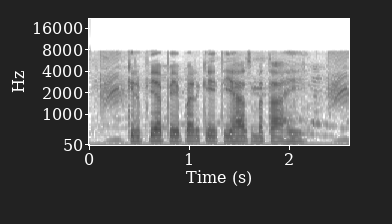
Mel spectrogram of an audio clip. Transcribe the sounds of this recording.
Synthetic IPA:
kɾɪpʰijapeːpəɾkeɪt̪ɪɦaːsbɐt̪aːɦiː

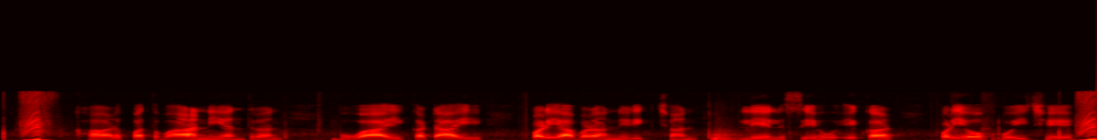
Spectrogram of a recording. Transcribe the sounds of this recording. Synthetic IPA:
kʰəɽpət̪ʋaɾnijənt̪ɾən | bʱuaikəʈai | pəɽjabəɭənːiɾikt͡ʃʰənlelseɦoʔekəɾ | pɾjoɡɦojt͡ʃʰe

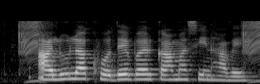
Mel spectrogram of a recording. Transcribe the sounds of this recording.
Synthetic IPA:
aːlulakʰoːd̪ebəɾkaːməsiːnɦaːʋe

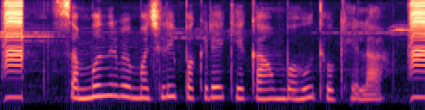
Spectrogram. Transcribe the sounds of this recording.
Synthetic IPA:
səmːund̪ɾəmemət͡ʃʰlipəkɾekekambəɦut̪ɦokʰela̰

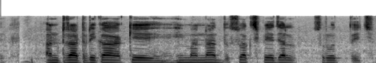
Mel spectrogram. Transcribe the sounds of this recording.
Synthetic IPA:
əɳʈɾaʈɾikakeɦimanad̪swəkt͡ʃʰped͡ʒəl | sɾot̪əjt͡ʃʰ

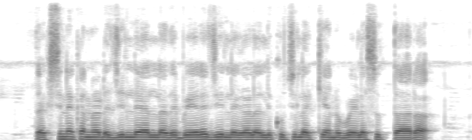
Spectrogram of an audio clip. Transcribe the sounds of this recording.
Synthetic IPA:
d̪̥ɐkʂiɳɐkɐnːɐɽɐd͡ʒilːeɐlːɐd̪ebeːɾed͡ʒilːɛɡɐɭɐlːikut͡ʃilɐkːɐnːubeɭesut̪ːaːɾɐ

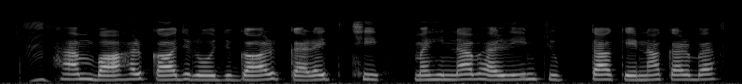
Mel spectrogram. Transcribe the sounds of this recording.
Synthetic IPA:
həmbaːɦəɾkaːd͡ʒɾoːd͡ʒɡaːɾkəɾət̪t͡ʃʰi | məɦinabʱəɾiːnt͡ʃʊk | t̪akenakəɾbɛ

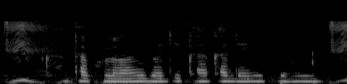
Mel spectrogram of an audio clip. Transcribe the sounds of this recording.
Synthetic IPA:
kʰat̪ʰakʰʊlɣawibɐd̪ikʰaːkad̪eɾekeɦui

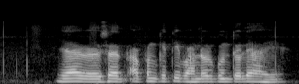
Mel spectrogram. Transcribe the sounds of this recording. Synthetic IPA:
ɦjaʋəʋsat̪a̰pəɳkit̪iːbʱãɳɖəɾɡʱunt̪oleaɦe

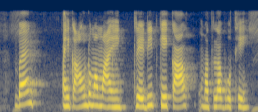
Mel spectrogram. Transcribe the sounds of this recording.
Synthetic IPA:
bɛ̃ːŋk | ekaːʊ̃ɳʈmãmaːĩkɾeːɖɪʈkekaː | mɐt̪ləbɦot̪ʰeː

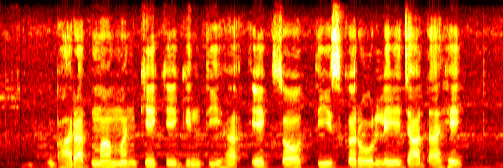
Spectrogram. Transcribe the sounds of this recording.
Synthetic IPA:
bʱaːɾət̪mãmənkʰekeɡɪ̃nt̪iɦəeːksɔːt̪iːskəɾoːɾled͡ʒaːd̪aɦɛː

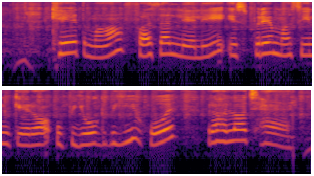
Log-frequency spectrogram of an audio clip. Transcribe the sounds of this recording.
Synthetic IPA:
kʰeːt̪mapʰəsəlːeːliɪspɾeməsiːnkeɾɔʊpjoːɡbʱiho | ɾəɦlat͡ʃʰɛː

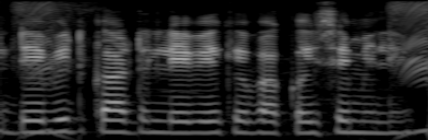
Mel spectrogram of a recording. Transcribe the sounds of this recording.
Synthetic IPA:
ɖebiʈkaːɾʈleʋekebaːd̪̚kɔɪsemɪli

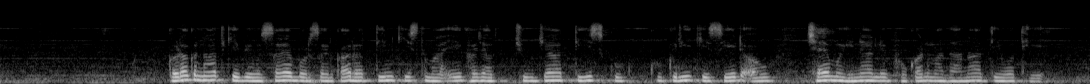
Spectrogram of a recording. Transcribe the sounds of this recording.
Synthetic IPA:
ɡ̥əɽəknaːt̪keʋjəwsaːjbəɾsəɾkaːɾɦət̪iːnkist̪mẽʔeːkɦəd͡ʒaːɾt͡ʃuːd͡ʒat̪iːskʊkɾikeseːʈɔː | t͡ʃʰɛːməɦinalepʰoːkənmãd̪ʱaːnad̪eot̪ʰe

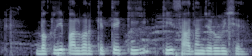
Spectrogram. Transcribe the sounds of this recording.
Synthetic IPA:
bəkɾd͡ʒiːpaːlbaːɾkɪt̪eːkiːsa̰ːd̪ʱənd͡ʒəɾuːɾiːsɛː

